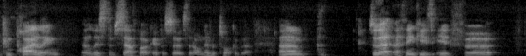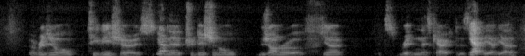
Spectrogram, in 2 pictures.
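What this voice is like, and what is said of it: Tired, worn-out voice. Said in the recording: “I sound like a wet rag, it's because I haven't slept”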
